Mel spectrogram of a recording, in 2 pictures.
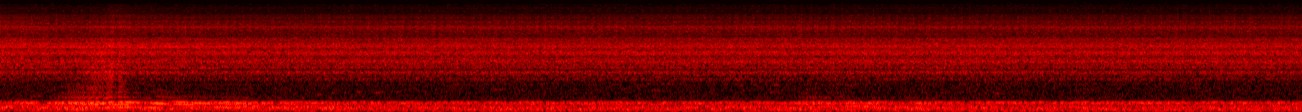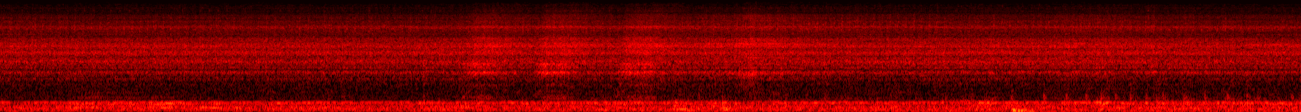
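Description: Several motorcycle engines idling together, a steady low rumble, with a brief thump near the end.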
